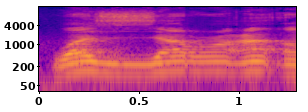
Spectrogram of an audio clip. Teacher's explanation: الراء مفخمه لانها ساكنه قبلها مفتوح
